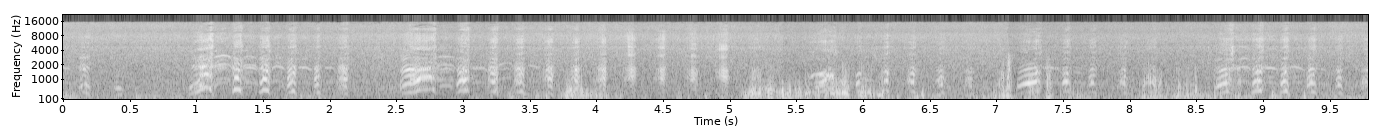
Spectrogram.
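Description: A man shouts and laughs loudly close to a microphone.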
